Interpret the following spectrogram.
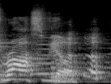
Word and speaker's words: Rossville: whiskey that you're reviewing is it rocksville or rustville rossville hey don't forget to get some rossville some russell yeah yeah yeah it's rossville he's a nebraskan i'm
